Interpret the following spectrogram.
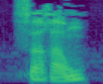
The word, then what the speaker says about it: Pharaon: On récite ce mantra en le séparant en 3 syllabes, Pharaon, en inspirant entre chacune.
